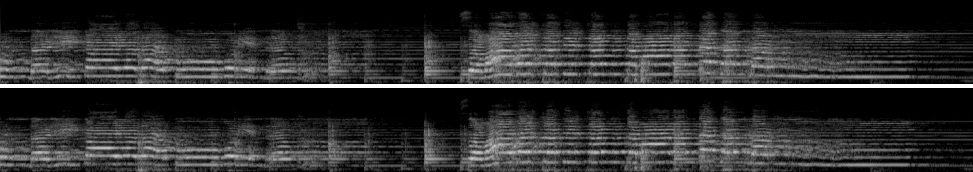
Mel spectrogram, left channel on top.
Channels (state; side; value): normal; both; correlation 0.16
